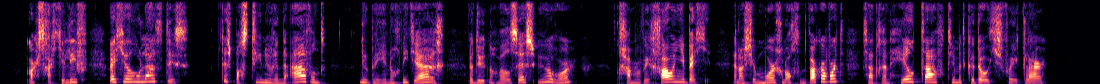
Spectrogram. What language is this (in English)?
Dutch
